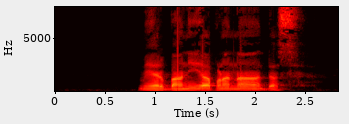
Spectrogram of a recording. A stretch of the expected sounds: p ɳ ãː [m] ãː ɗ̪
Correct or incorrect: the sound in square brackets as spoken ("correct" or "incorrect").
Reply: incorrect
